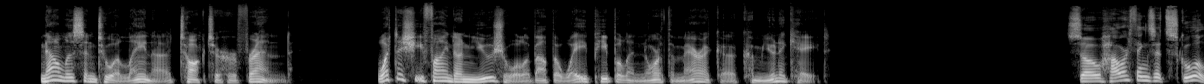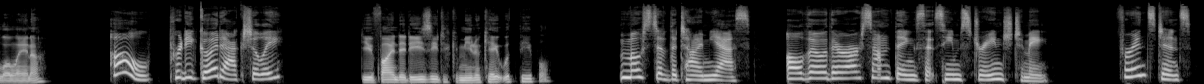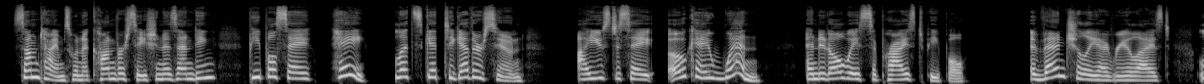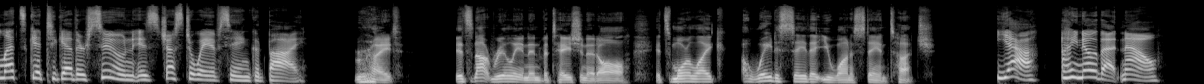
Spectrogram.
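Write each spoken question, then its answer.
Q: What does she find unusual about the way people in North America communicate?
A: People say "Let's get together soon" when a conversation is ending, but it is just a way of saying goodbye, not a real invitation.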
